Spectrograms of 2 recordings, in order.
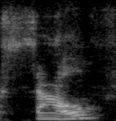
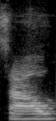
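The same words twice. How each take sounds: First: The middle consonant is a V sound. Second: The middle consonant is a W sound. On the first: The speaker calls it wrong. "It kind of sounds like salve, or it looks like that" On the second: The speaker calls it right. "but it's actually pronounced salve"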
